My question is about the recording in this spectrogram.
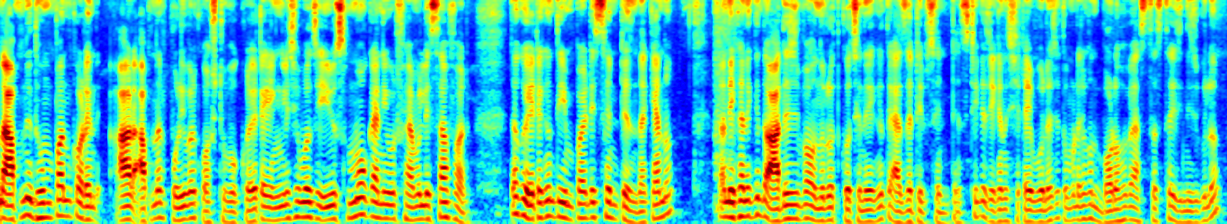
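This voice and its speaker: Man teaching English grammar, quizzing. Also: medium pitch. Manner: repeats checks like "ঠিক আছে?", asks and answers his own questions. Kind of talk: explanatory lesson to children.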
